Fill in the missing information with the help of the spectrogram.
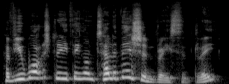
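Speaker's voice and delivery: quick, high question, "recently" going up; brisk model question for repeating, rising at "recently"; rising question ending. Shown as a demonstration. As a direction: stress "television", lift "recently". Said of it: "First the question".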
